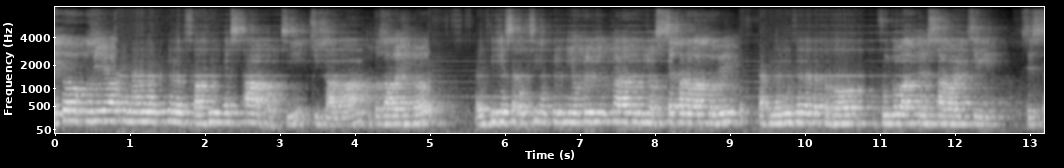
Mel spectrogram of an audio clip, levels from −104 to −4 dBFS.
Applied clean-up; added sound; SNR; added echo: neural separator model SepFormer DNS4.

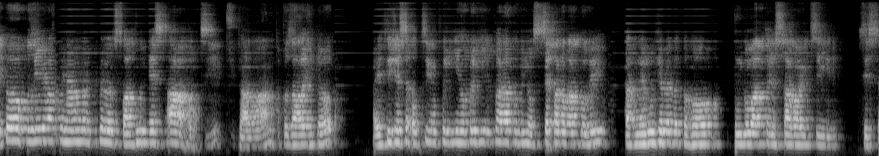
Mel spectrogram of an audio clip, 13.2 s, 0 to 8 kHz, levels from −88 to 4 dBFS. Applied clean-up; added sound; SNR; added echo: neural mask model DeepFilterNet 3.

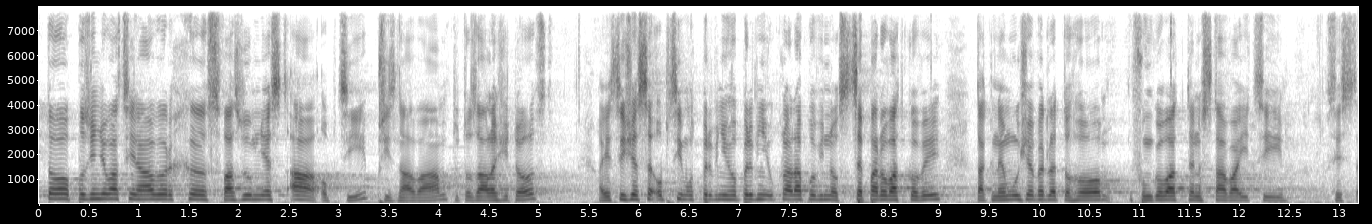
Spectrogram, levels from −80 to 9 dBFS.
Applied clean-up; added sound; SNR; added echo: none; none; none; none.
